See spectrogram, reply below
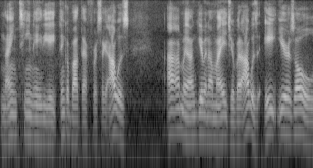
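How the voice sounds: A man is speaking at a moderate pace. His pitch is fairly low. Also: ordinary pitch variation.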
